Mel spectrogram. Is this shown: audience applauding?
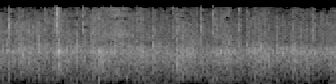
yes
